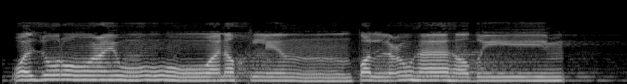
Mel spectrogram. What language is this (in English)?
Arabic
